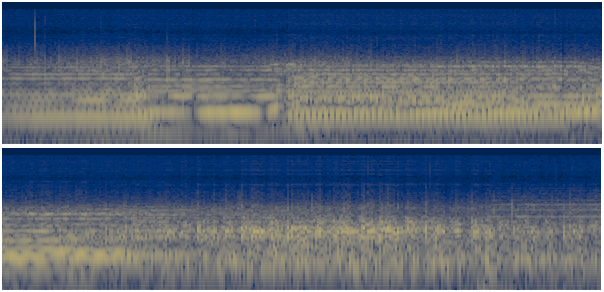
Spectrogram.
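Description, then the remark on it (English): A ship's engine runs at full speed ahead during an engine test, with a loud, steady droning hum, its tone stepping lower early on, then turning rougher and more churning as it builds. No one speaks. “Engine room standing by, Commander. Ship full speed ahead.”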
